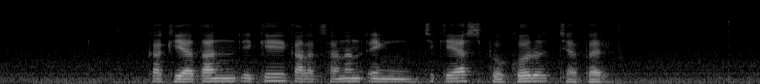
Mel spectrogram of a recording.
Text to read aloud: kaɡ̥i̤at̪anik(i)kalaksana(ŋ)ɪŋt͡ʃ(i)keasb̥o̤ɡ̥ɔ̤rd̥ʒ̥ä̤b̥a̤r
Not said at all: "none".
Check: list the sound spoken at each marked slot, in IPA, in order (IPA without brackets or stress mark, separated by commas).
i, n, i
